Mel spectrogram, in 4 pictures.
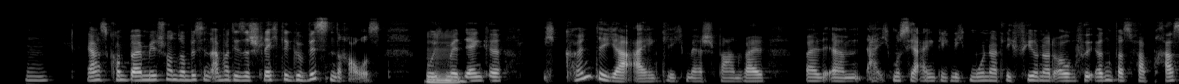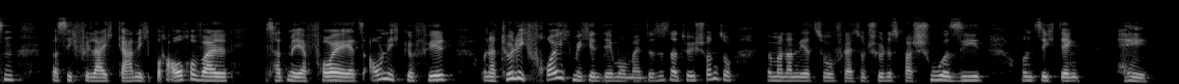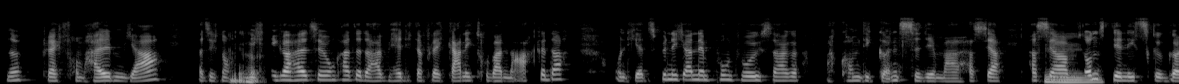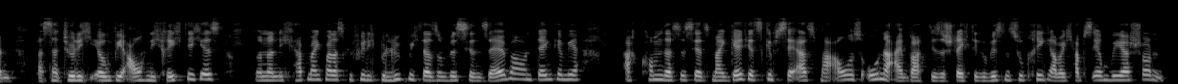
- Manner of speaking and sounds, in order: none
- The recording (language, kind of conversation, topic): German, advice, Warum habe ich seit meiner Gehaltserhöhung weniger Lust zu sparen und gebe mehr Geld aus?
